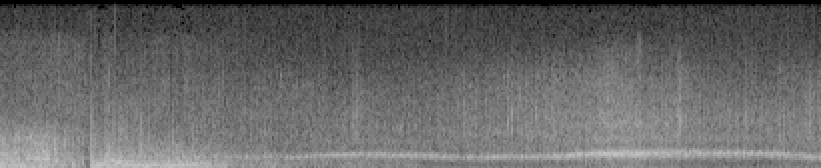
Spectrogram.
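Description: Rain-and-thunder storm sound: a heavy rumble through the first two seconds, then a steady rushing hiss of rain with a pitch that slowly rises and falls.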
